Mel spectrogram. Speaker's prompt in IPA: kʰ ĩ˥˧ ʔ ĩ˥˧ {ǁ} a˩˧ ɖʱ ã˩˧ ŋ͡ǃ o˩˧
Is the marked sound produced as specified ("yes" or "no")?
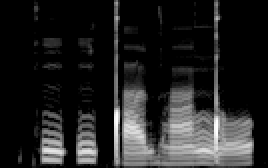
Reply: no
